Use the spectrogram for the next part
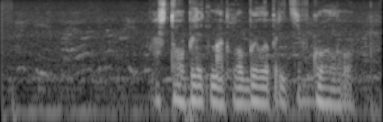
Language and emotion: Russian, angry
